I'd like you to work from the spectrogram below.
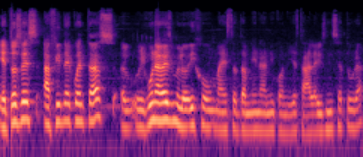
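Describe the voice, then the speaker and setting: The speaker is a man with a fairly high pitch. He goes at a very fast pace with ordinary pitch variation. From Chile. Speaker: history lecturer and podcast co-host. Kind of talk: casual podcast chat.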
